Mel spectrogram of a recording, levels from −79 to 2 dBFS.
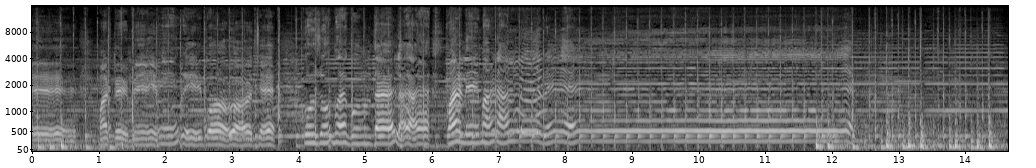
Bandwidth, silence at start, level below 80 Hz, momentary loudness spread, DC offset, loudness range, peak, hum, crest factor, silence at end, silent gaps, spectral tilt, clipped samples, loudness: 16 kHz; 0 s; -48 dBFS; 6 LU; under 0.1%; 3 LU; -4 dBFS; none; 18 dB; 0 s; none; -4 dB/octave; under 0.1%; -21 LUFS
